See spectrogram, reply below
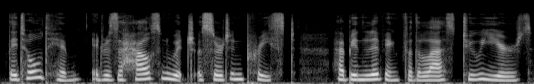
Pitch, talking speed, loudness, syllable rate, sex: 220 Hz, 225 wpm, -17 LUFS, 5.0 syllables/s, female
